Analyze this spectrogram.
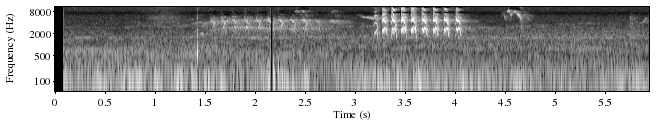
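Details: A male American robin atop Triangle Mountain, Vancouver Island, BC, gives its whinny call after following a female: two quick runs of high, sharp chattering notes, the second louder and faster, over a low rumble.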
